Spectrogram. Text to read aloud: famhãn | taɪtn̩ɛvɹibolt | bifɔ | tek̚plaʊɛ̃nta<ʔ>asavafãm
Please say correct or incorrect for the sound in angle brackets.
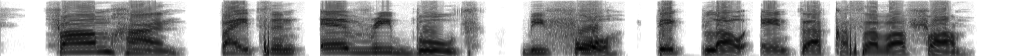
incorrect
